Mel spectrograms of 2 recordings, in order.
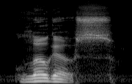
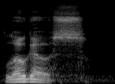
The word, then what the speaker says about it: Logos: Logos. Excuse me. Logos. I want to say Logos when I see that, but I believe it's supposed to be pronounced Logos.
